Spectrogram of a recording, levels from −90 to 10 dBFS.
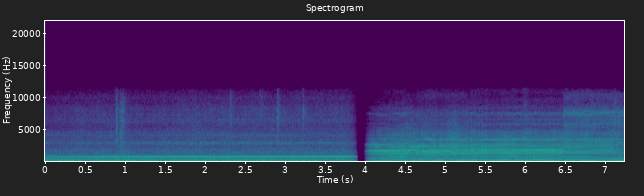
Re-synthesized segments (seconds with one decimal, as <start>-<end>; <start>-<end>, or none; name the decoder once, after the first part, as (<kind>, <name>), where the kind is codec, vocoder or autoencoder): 4.5-5.3 (codec, SNAC)

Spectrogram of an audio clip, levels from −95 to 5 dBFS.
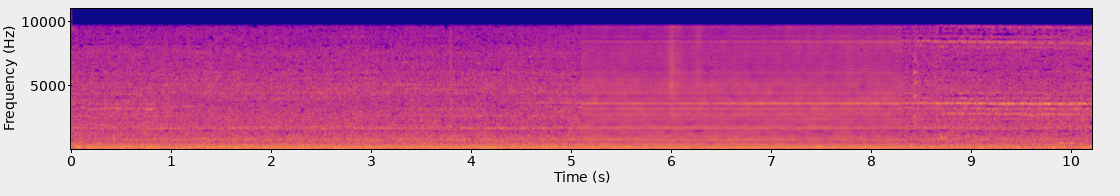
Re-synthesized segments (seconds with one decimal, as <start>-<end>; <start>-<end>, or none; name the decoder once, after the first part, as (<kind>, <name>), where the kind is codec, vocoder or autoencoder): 5.1-8.3 (vocoder, Vocos)

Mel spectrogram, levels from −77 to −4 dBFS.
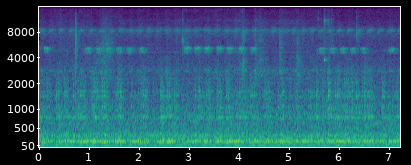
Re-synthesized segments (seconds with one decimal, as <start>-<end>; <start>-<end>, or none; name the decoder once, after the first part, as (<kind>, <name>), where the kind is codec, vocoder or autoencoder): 1.6-5.4 (autoencoder, DAC-VAE)

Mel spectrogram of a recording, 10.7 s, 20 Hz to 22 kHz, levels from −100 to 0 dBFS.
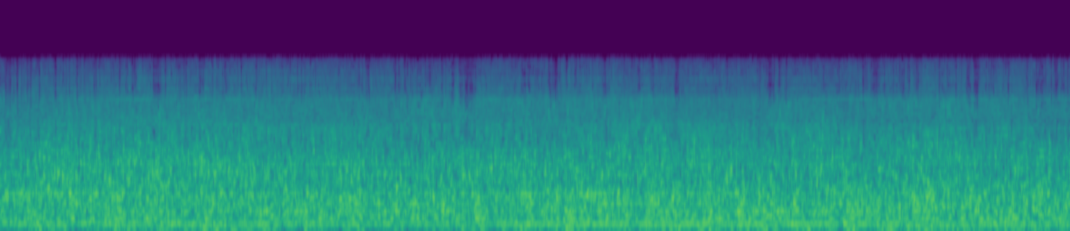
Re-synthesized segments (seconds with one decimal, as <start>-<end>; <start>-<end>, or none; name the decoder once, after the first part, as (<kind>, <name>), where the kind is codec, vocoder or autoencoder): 0.0-10.7 (vocoder, BigVGAN v2)

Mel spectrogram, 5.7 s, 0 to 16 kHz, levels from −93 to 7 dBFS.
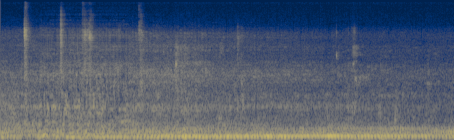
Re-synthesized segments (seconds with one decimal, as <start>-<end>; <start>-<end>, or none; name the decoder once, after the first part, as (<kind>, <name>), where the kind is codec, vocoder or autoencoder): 0.5-1.6 (vocoder, BigVGAN v2)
